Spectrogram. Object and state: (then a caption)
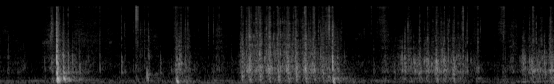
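Cardboard kit box. A closed cardboard gingerbread kit box is tapped with fingernails and tilted or shaken by hand. Sharp, dry taps alternate with crinkly, rattling shuffles as the contents slide inside, with the loudest tap near the start and steadier rustling through the rest.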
